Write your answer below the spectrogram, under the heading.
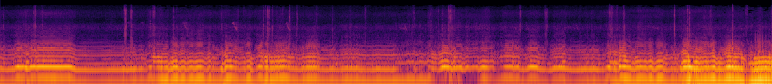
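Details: Buzzing European hornet (Vespa crabro) at a feeding place, a low continuous hum with strong overtones, wavering slightly in pitch and loudness throughout.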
